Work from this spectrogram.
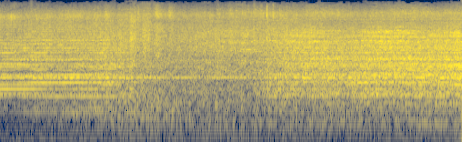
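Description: A long northbound ethanol freight train rolls past a crossing on the Cincinnati rails, its horn blaring over the steady clatter and rumble of the railcars, loud and close.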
